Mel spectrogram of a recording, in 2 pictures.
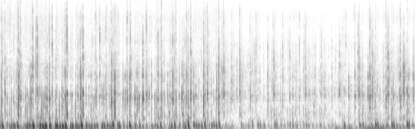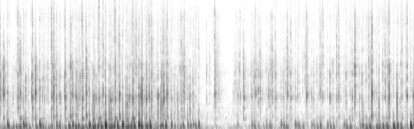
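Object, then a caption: Foam block. A solid, dark speckled foam block held over a microphone is rapidly scratched and tapped with fingertips. The result is a dense, fast, irregular stream of crackly scratching and soft taps over a heavy low rumble. It eases slightly partway through and dips briefly near the end before resuming.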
